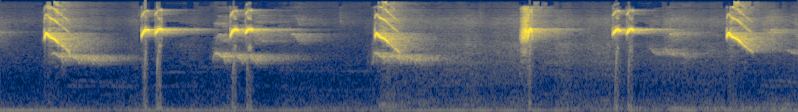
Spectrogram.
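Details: Sunbird called kolibri ninja in local bird-keeping, kept for training other birds. About seven piercing high notes in four seconds, some doubled, others sliding sharply down into a lower buzzy tail.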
